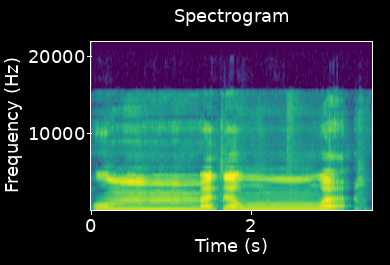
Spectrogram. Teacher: Kemudian cara membacanya disertai dengan bacaan gunnah. Yang mana cara membacanya adalah memasukkan bunyi tanwinnya kepada huruf waw. Maka ummatan wa baru dilepas. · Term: idgham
